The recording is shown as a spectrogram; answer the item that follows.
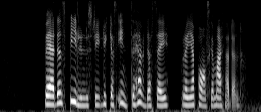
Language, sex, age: Swedish, female, 25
